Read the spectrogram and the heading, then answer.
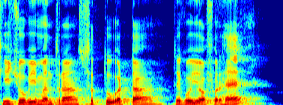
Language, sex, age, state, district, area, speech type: Punjabi, male, 45-60, Punjab, Shaheed Bhagat Singh Nagar, urban, read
